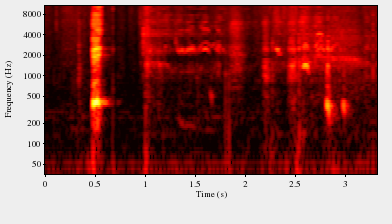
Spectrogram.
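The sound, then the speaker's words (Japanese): A single sharp, loud hiccup from a child during a stage performance, coming out instead of a spoken line, pops out near the start, followed by quieter breathy rustles and faint soft vocal noises. No one speaks. “私から発せられたのはセリフではなく、そう、しゃっくりだったのです”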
